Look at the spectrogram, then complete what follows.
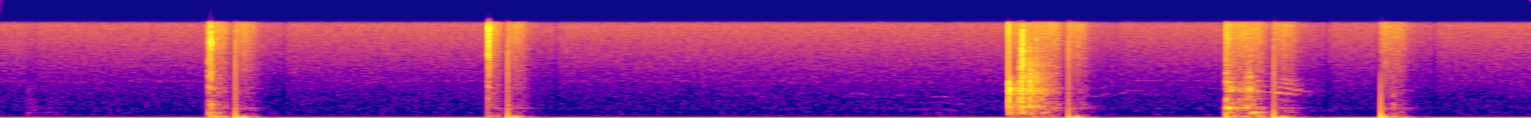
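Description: Brass Yale rim cylinder being worked with a pick in its keyway: five short clusters of sharp metal clicks and taps, spaced irregularly over a steady hiss.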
